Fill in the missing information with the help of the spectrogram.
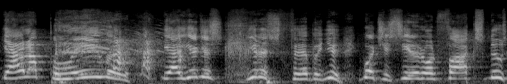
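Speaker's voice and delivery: high, loud mocking voice of a stubborn doubter; loud mock denial; mock disbeliever. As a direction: sneer it like someone refusing facts.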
